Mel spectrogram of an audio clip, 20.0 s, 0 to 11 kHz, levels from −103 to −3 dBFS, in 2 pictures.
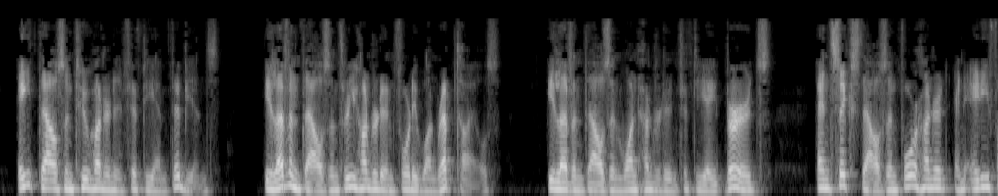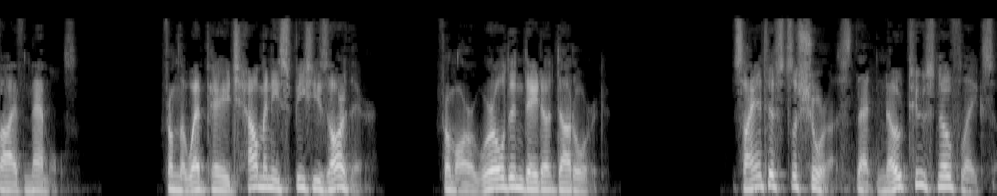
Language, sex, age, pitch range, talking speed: English, male, 30-49, 120-155 Hz, 80 wpm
